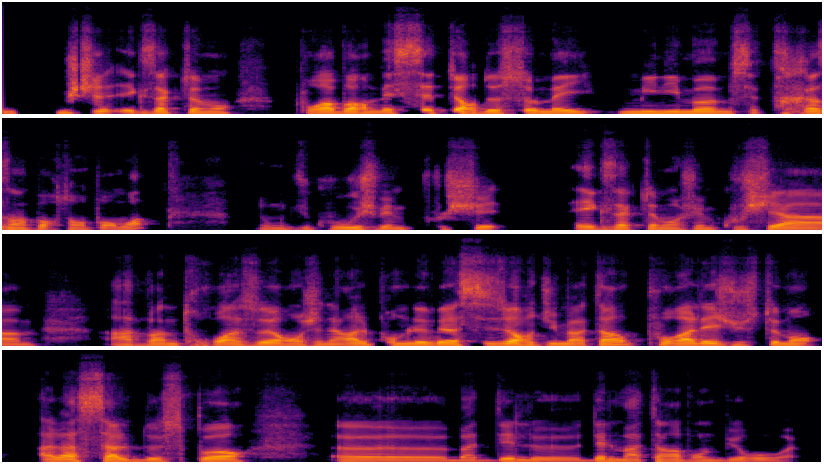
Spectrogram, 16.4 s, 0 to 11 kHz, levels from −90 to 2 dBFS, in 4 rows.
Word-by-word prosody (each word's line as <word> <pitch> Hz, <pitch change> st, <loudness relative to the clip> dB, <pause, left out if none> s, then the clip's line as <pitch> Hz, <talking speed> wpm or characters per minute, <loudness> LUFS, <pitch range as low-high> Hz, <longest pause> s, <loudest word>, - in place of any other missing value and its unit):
me 125 Hz, -, -6 dB, 0.2 s
coucher 150 Hz, -1 st, -1 dB
exactement, 140 Hz, +2 st, 0 dB, 0.3 s
pour 130 Hz, 0 st, +1 dB
avoir 130 Hz, +1 st, +6 dB
mes 125 Hz, -1 st, -1 dB
7 135 Hz, +3 st, -1 dB
heures 145 Hz, -3 st, +7 dB
de 135 Hz, 0 st, +3 dB
sommeil 135 Hz, -1 st, +1 dB
minimum, 145 Hz, 0 st, +1 dB
c'est -, -, -8 dB
très 140 Hz, -1 st, 0 dB
important 130 Hz, -1 st, -4 dB
pour 125 Hz, +1 st, -5 dB
moi, -, -, -4 dB, 0.5 s
donc 115 Hz, 0 st, -11 dB
du 115 Hz, +3 st, -13 dB
coup 130 Hz, +3 st, -2 dB
je 135 Hz, -, -3 dB
vais 120 Hz, -, -2 dB
me 115 Hz, -, -8 dB
coucher 130 Hz, +2 st, -4 dB, 0.3 s
exactement, 125 Hz, 0 st, -2 dB
je 110 Hz, -, -12 dB
vais 115 Hz, -, -5 dB
me -, -, -9 dB
coucher 115 Hz, +4 st, -1 dB
à 110 Hz, -3 st, +2 dB, 0.4 s
à 110 Hz, +3 st, -2 dB
23:00 125 Hz, +3 st, +1 dB
en 130 Hz, -, +1 dB
général, 120 Hz, +4 st, 0 dB
pour 145 Hz, +1 st, -5 dB
me 140 Hz, -, 0 dB
lever 135 Hz, 0 st, +4 dB
à 130 Hz, -, +6 dB
06:00 145 Hz, +2 st, +4 dB
du 135 Hz, 0 st, -3 dB
matin 160 Hz, +8 st, +3 dB
pour 160 Hz, -4 st, +2 dB
aller 155 Hz, +3 st, +5 dB
justement 140 Hz, +2 st, -2 dB, 0.2 s
à 140 Hz, +1 st, -1 dB
la 155 Hz, -2 st, +5 dB
salle 140 Hz, -3 st, +2 dB
de 125 Hz, 0 st, -1 dB
sport, 145 Hz, +5 st, +2 dB, 0.4 s
heu, 105 Hz, -3 st, -2 dB
bah 100 Hz, -, -5 dB
dès 110 Hz, +7 st, -1 dB
le 105 Hz, -5 st, -5 dB
dés 130 Hz, -, 0 dB
le 125 Hz, -, -4 dB
matin 110 Hz, +3 st, -3 dB
avant 115 Hz, -1 st, -4 dB
le 115 Hz, -, -7 dB
bureau 100 Hz, -3 st, -6 dB
ouais. -, -, -14 dB
130 Hz, 215 wpm, -25 LUFS, 115-140 Hz, 0.5 s, heures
